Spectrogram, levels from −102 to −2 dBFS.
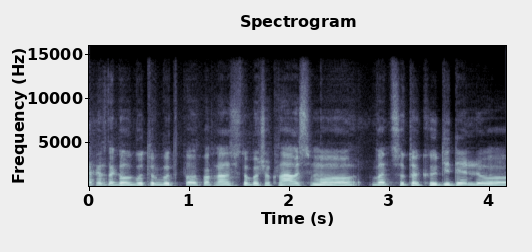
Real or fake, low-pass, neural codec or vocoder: fake; 14.4 kHz; codec, 44.1 kHz, 2.6 kbps, SNAC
